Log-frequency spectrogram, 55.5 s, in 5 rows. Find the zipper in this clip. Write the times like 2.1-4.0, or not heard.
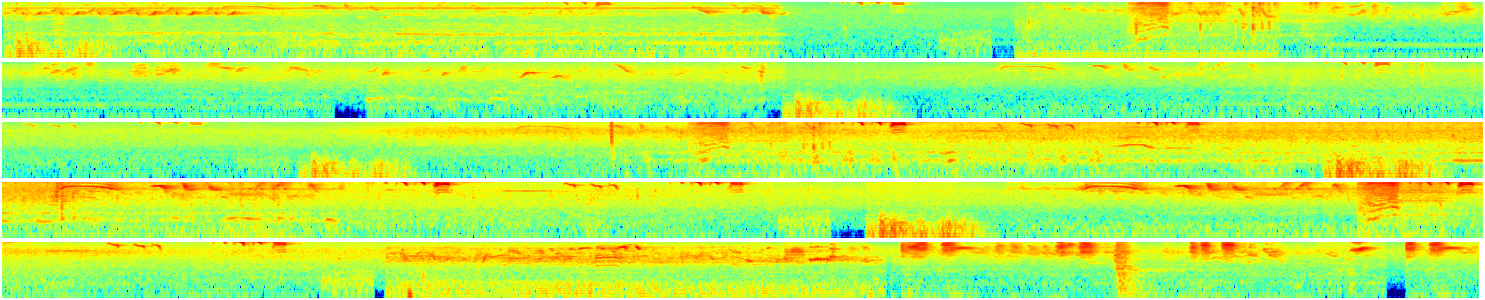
8.4-10.1, 27.4-28.5, 43.5-44.2.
